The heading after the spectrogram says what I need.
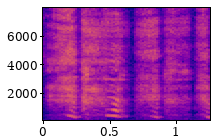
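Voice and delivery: high wordless sob; sobbing wail. Acted. Grieving mother bursts into tears, high wordless sob. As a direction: break into a sob. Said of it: "stutters and what goes".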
